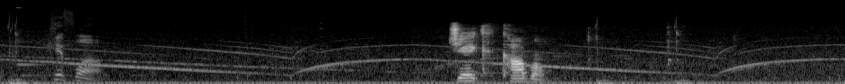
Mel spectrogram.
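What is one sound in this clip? A police siren wails nearby, rising and falling.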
